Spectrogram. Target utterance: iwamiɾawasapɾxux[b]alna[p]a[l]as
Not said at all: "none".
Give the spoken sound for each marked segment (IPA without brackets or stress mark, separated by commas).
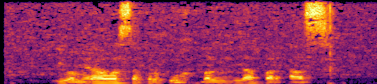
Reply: b, p, ɾ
